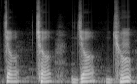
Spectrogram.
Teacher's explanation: वायु जो है संघर्ष यानी कि घर्षण के साथ में बाहर निकलती है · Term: स्पर्श संघर्षी व्यंजन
